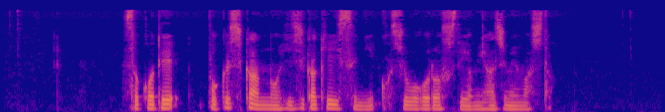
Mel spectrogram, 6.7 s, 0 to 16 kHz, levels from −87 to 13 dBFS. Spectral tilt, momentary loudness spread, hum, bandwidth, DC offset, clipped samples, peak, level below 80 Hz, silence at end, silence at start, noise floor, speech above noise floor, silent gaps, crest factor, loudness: -5 dB/octave; 10 LU; none; 11.5 kHz; under 0.1%; under 0.1%; -6 dBFS; -64 dBFS; 1.15 s; 1.25 s; -72 dBFS; 44 dB; none; 22 dB; -28 LUFS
